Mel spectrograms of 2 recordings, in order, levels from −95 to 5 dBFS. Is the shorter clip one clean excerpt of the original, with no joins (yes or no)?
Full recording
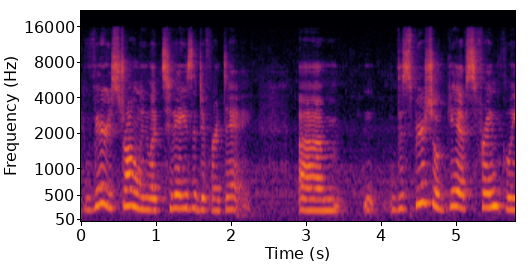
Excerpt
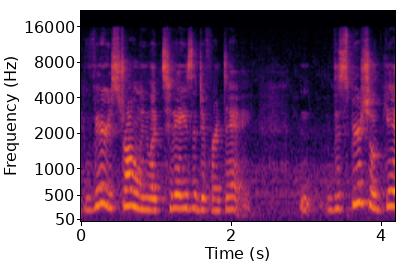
no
